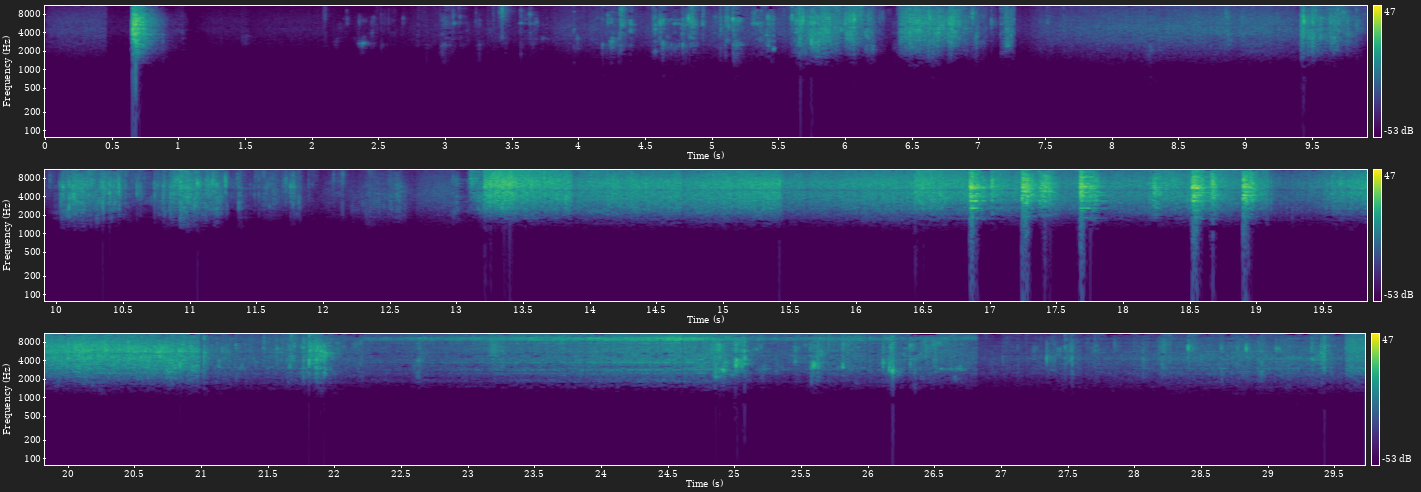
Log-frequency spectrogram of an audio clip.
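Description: Food frying in hot oil in a wok, a dense sizzle that starts in short bursts and becomes steady around the middle, with a few sharp clicks of metal utensils against the pan. It opens with a single sharp knock.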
